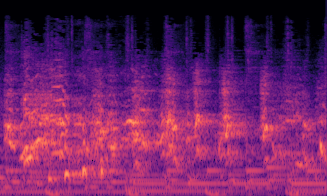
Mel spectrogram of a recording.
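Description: People laughing and snickering over background music with a steady beat.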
